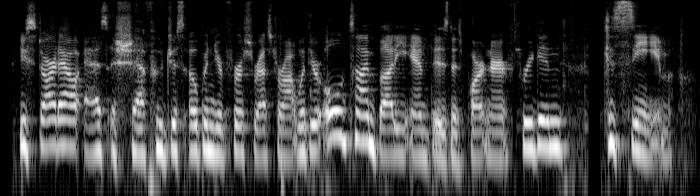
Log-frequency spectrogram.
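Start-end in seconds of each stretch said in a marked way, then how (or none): 5.1-6.7 slow, drawn-out, angry tone. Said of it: "I'm so mad at Kasim right now".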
